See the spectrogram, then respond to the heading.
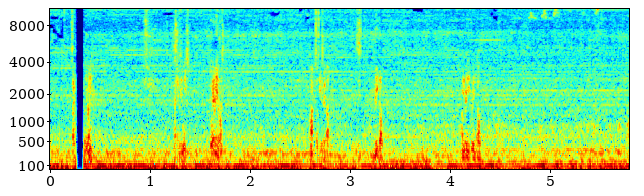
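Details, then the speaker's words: Citroen BX petrol engine on the ramp after subframe and arm refit, breather system off, exhaust smoky, possibly from old diesel soot: steady low idle with faint regular ticking from the running hydraulic pump, slight tinkle in the resonator; normal idle. "So, hear the pump running. Seems well so far."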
